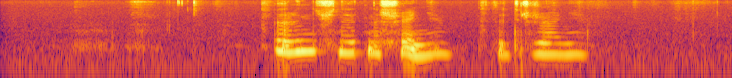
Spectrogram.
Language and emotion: Russian, neutral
